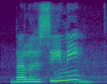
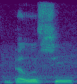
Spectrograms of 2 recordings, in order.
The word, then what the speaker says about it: Bellucci: Bellusini? Bellucci.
